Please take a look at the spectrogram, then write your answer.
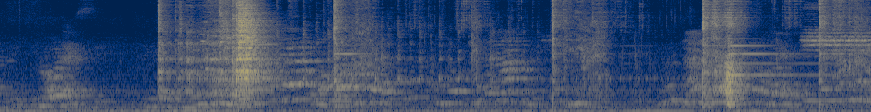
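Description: A spoon mixes salt, pepper powder and other ingredients in a pan over low heat, with a few scraping clinks and clatters of metal against the pan in separate bursts, close by, with a voice heard faintly in between.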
